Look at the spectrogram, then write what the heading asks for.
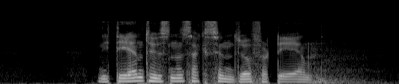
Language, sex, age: Norwegian, male, 23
